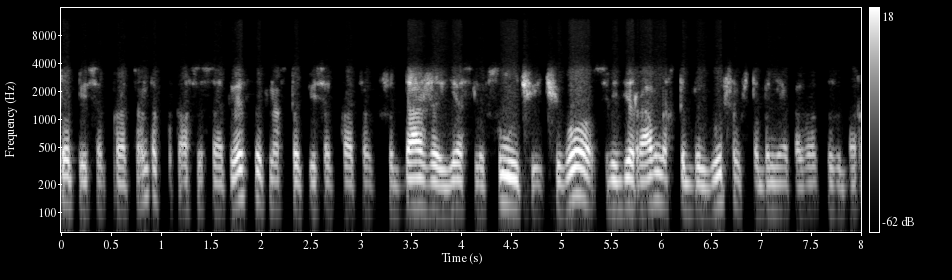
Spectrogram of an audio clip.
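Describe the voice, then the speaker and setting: In an unremarkable speaking voice, a man talks at a fairly slow pace with ordinary pitch variation. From Armenia. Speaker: IT company founder, programmer. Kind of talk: interview.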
